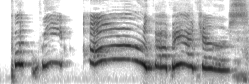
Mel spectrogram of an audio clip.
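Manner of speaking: very high, squeaky voice, sounding puzzled. Narrator reading a badger's reply to Stinkbomb and Ketchup Face, high squeaky puzzled voice. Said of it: "with a high squeaky voice, said in a puzzled tone".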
